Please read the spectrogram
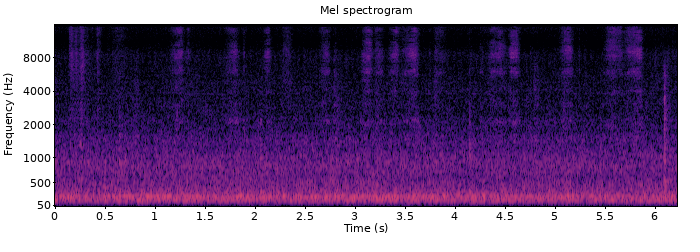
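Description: Pencil writing on paper: faint, short scratching strokes as letters are drawn, over a steady low room hum.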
